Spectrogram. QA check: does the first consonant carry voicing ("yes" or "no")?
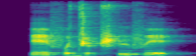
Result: no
